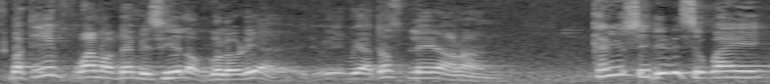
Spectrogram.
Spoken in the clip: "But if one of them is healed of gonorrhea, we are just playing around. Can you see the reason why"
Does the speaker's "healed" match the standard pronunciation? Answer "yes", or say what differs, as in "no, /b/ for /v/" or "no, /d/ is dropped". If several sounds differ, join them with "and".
no, /d/ is dropped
